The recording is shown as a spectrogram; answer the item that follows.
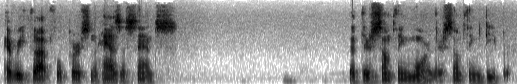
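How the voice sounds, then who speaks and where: Deep, gravelly man guiding a meditation. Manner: unhurried, pausing between short phrases. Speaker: spiritual teacher. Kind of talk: guided meditation talk. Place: live session.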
